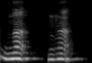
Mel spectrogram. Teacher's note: Back of the tongue touches the soft palate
